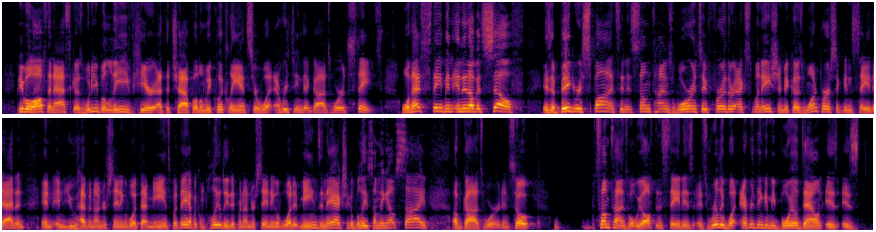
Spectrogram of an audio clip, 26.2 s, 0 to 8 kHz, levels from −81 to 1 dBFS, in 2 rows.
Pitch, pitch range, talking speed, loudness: 165 Hz, 145-195 Hz, 220 wpm, -22 LUFS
